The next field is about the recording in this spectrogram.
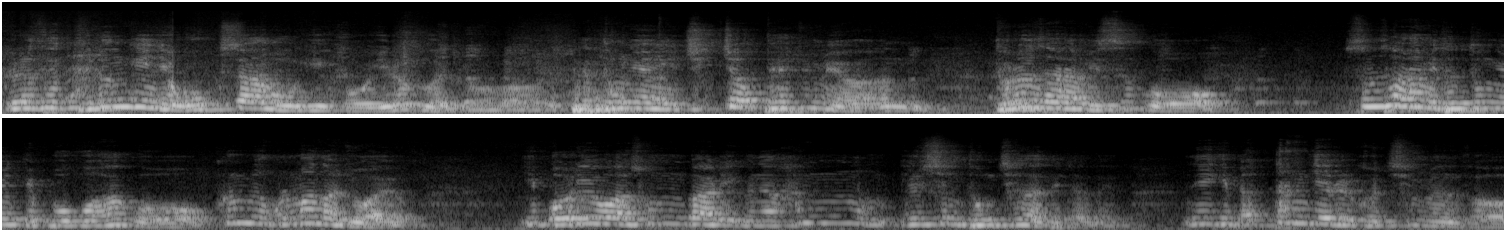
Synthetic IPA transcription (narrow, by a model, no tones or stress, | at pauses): kɯɾesʰʌkɯɾʌnɡe̞id͡ʑeok̚s͈aŋoɡiɡoiɾʌnɡʌd͡ʑo̰te̞tʰoŋɲʌŋit͡ɕi̥k̚t͡ɕ͈ʌp̚he̞d͡ʑumjʌn | tɯɾʌnsʰaɾamis͈ɯɡo | s͈ʰɯns̬ʰaɾamite̞tʰoŋɲʌŋkʰepoɡoɦaɡokɯɾʌmjʌnʌɭmanat͡ɕoajo̰ | imʌɾiwasʰonbaɾikɯɲaŋhaniɭɕ͈imtoŋt͡ɕʰe̞ɡadwe̞d͡ʑa̰na̰jo | kɯd͡ʑeiɡemjʌt͈̚anɡe̞ɾɯɭkʌt͡ɕʰimjʌnsʰʌ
